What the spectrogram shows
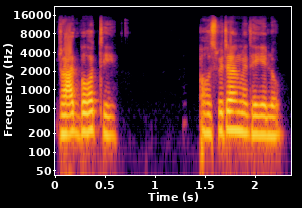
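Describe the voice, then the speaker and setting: A woman narrating her own fan fiction story, retelling scenes rapidly and emotionally with frequent restarts. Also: mid-range voice, level tone, no echo, studio quality.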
